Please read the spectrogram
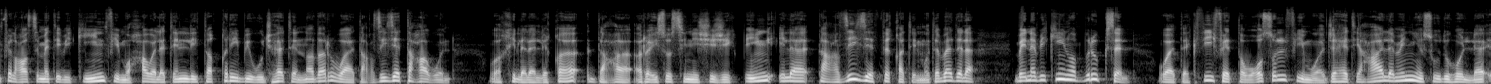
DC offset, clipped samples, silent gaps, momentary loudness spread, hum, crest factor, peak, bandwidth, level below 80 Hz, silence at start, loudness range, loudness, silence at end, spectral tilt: under 0.1%; under 0.1%; none; 6 LU; none; 14 dB; 0 dBFS; 14 kHz; -50 dBFS; 0 s; 2 LU; -14 LUFS; 0 s; -6 dB/octave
